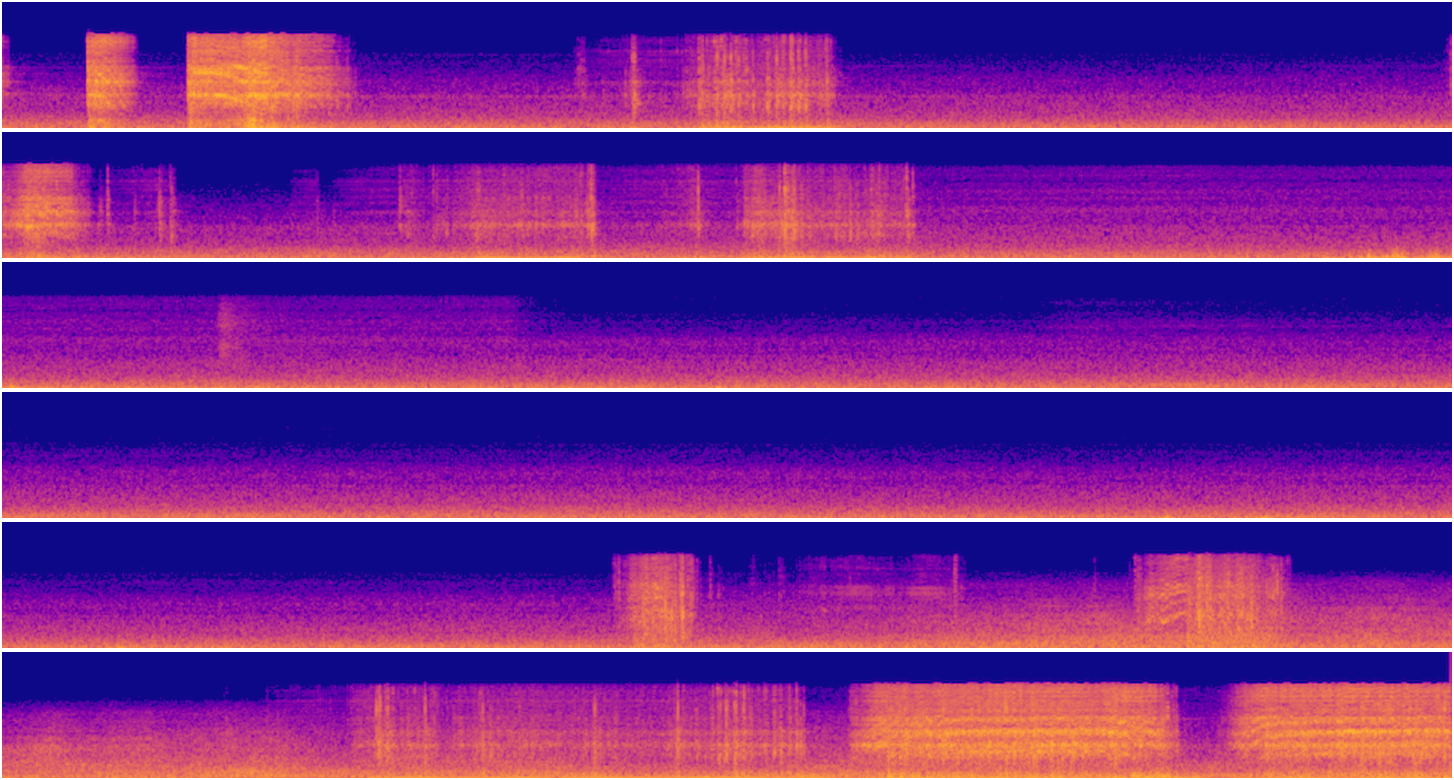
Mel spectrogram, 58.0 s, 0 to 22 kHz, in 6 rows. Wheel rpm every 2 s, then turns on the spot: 100, 10, 10, 0, 10, 0, 10, 10, 0, 0, 0, 0, 0, 0, 0, 0, 0, 0, 0, 0, 0, 0, 0, 0, 0, 10, 30, 160, 150.
4-6 12-16 50-52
